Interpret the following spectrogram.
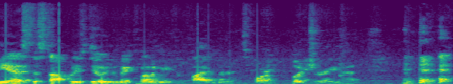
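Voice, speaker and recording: Here a man speaks with an American accent. Noticeable background noise runs underneath. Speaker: blacksmith streamer. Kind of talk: casual chat.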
